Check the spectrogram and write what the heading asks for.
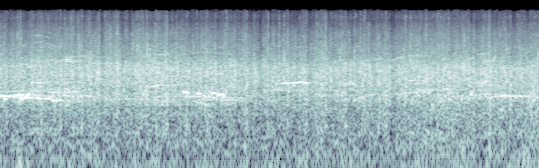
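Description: Large stadium concert audience applauding steadily, a dense wash of clapping with occasional whistles and cheers rising above it.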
